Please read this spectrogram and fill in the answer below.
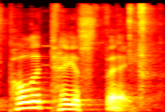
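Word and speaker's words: politeisthē (πολιτεύεσθε): Now, I'm going to pronounce the word in Greek so that you can hear it because it's a Greek word that's root comes over to our language a lot, okay? It's politeisthē.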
